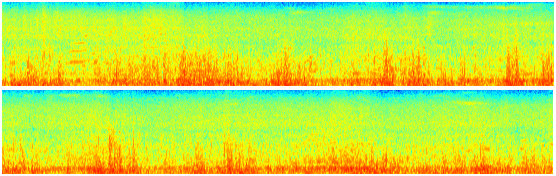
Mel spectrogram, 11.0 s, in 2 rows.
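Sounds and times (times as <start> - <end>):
train carriage rumbling: 0.0 - 11.0.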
